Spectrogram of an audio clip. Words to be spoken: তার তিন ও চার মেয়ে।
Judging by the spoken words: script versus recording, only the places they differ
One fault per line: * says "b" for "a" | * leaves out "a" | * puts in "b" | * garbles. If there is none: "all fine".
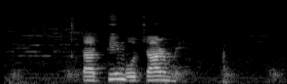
all fine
